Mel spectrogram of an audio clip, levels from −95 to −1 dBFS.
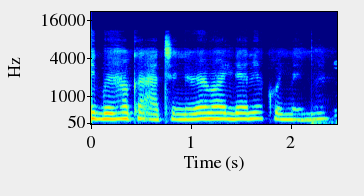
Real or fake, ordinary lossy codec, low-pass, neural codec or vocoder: fake; none; none; codec, 24 kHz, 0.9 kbps, WavTokenizer, medium music audio release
